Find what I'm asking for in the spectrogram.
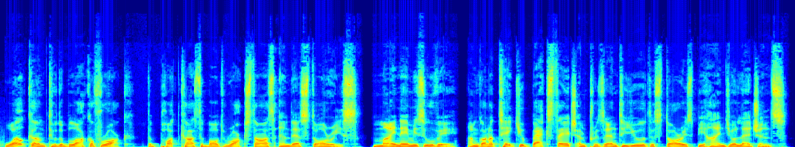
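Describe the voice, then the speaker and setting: A man presents his rock podcast in a scripted, enthusiastic way. His voice sits at an ordinary middle pitch, and his delivery stays upbeat and eager throughout. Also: lively intonation, measured pace, few pauses, a little hiss or hum. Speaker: podcast host.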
